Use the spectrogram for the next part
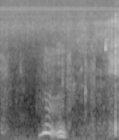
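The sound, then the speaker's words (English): Quiet crunching of someone biting and chewing a crisp snack, with a short hummed voice sound partway through and a final sharp crunch near the end. “Can people hear us crunching when we're crunching?”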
